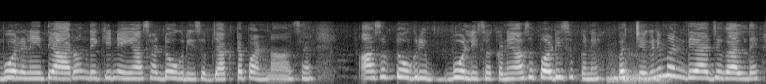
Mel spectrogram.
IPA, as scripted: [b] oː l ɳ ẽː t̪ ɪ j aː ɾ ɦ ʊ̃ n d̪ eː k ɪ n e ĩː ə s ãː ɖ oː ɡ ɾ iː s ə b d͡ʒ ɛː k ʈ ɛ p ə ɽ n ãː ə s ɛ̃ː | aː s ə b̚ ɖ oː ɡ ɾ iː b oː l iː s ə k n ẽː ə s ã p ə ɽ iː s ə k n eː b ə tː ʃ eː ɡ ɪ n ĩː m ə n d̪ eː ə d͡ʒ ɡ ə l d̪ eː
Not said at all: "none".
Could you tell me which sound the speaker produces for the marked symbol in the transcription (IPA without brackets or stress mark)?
b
